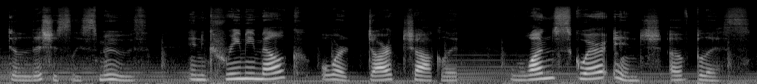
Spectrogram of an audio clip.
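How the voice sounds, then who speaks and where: A woman's voice: mid-range voice, slow pace, soft background music. A woman reading scripted commercial voice-over lines with a polished promotional delivery. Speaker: voice-over artist.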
